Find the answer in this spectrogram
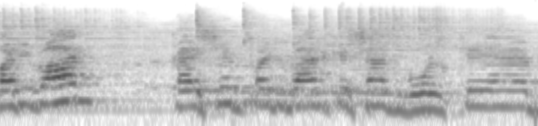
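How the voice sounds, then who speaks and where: Fairly even intonation over music in the background. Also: man. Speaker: sadhu. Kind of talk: spiritual discourse. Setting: ashram. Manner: soft-spoken.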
